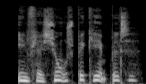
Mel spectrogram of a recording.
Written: inflationsbekæmpelse

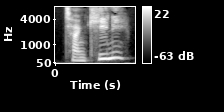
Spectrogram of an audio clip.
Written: tankini

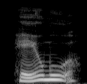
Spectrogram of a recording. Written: havemur

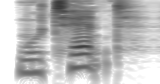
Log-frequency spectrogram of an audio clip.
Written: mutant

